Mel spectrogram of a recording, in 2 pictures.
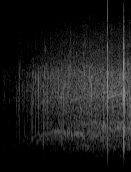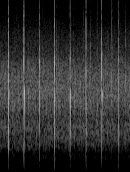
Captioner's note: applause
